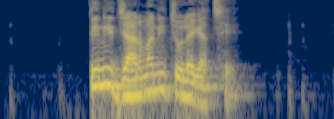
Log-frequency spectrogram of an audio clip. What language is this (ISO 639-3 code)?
ben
